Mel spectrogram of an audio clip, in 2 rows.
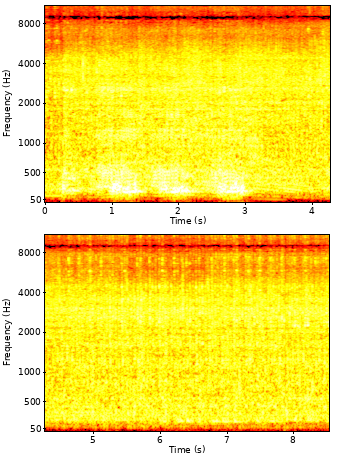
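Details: Early-90s 8 hp Mercury two-stroke outboard after carb rebuild and maintenance, mixture screw about 1¼–1½ turns out: a few throttle blips, then steady, even idle with no misses or stumbles; normal idle.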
